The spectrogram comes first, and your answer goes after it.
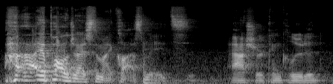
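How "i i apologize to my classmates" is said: high, loud, stammering excuse; flustered schoolboy explanation. A narrator's reading. Asher explains his lateness to the class, high and flustered. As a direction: stumble through an eager, high-pitched apology. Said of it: "they had listened to Asher's explanations".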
